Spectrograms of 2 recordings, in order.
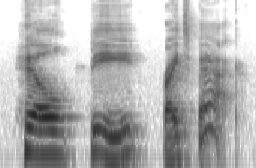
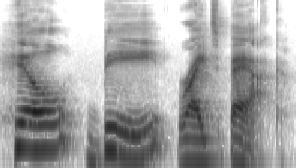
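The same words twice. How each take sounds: First: He'll be right back said slowly, rising on back; slow demo. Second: He'll be right back said slowly, the be drawn out; slow demo. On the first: Teacher repeats the sentence slowly with a rise. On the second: Teacher slowly sounds out the word be. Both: Shown as a demonstration. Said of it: "That's not like a bumblebee".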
